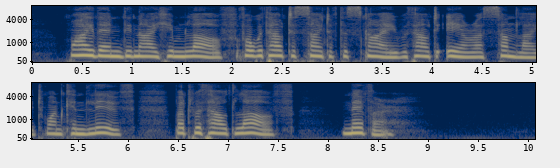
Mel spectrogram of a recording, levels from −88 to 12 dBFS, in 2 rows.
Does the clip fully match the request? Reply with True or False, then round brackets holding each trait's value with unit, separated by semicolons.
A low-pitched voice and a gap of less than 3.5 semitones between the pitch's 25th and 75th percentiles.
False (230 Hz; 3.1 semitones)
